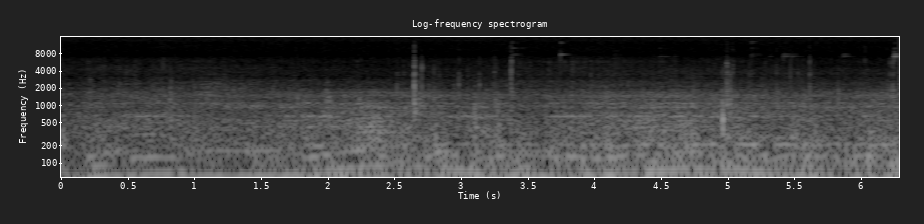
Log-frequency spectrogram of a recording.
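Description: A car's engine and road noise heard from inside the cabin as it pulls away from a stop and turns, a low rumble that comes in suddenly and slowly grows louder, with a few faint light clicks.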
